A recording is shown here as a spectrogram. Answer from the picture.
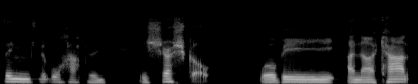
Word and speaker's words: Šeško: And obviously, for the first time, and we need to pronounce this correctly, mate, including the Mbeumo, Benjamin Šeško. We're going to the disco with Šeško.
